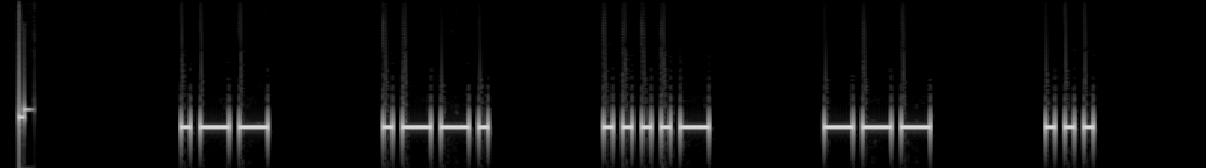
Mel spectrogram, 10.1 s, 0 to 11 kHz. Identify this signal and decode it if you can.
Morse code, heard as a keyed tone, about 15 wpm, spaced as for 7 wpm, 700 Hz. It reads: WP4OS
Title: USA Call Signs - 5 Characters - 4x Character Spacing - 15wpm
